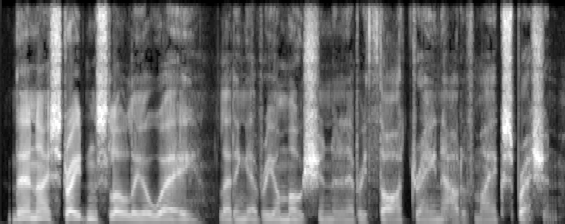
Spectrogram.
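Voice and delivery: ordinary delivery, nothing marked

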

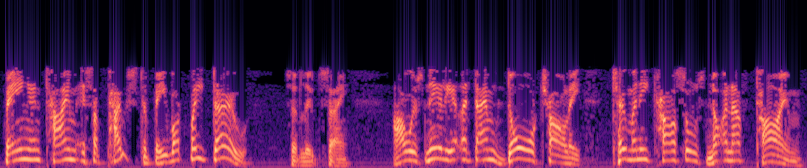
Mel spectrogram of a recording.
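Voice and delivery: high-pitched, protesting character voice; upset Lutze. Acted. Lutze reliving his failure at the door, upset.

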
